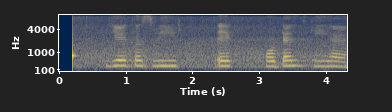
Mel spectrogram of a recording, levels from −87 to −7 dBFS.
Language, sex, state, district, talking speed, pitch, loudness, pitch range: Hindi, female, Haryana, Jhajjar, 85 wpm, 240 Hz, -25 LUFS, 235-250 Hz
